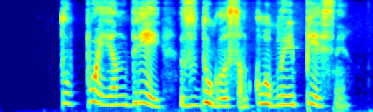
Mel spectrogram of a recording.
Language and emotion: Russian, angry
